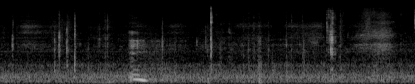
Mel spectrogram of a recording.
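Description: A woman chewing a bite of soft cookie with a few faint mouth clicks, and a short falling 'mm' of approval about a second in, over the steady low background noise of a car cabin.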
